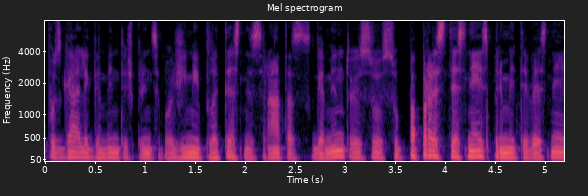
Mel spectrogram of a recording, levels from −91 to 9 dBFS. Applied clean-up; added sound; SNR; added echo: none; none; none; none.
